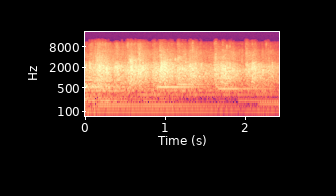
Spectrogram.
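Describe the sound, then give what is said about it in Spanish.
A church audience claps together for the Lord while standing, a faint, continuous patter of many hands with no pauses, swelling slightly in waves. “Dale palmas al Señor, ponte de pie.”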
